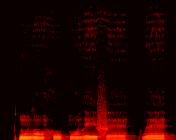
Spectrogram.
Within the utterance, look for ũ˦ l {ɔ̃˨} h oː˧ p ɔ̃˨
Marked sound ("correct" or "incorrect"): incorrect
